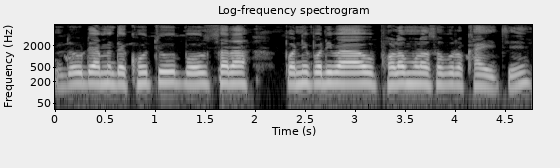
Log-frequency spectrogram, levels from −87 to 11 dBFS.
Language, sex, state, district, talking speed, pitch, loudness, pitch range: Odia, male, Odisha, Malkangiri, 125 wpm, 175 Hz, -15 LUFS, 170-180 Hz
